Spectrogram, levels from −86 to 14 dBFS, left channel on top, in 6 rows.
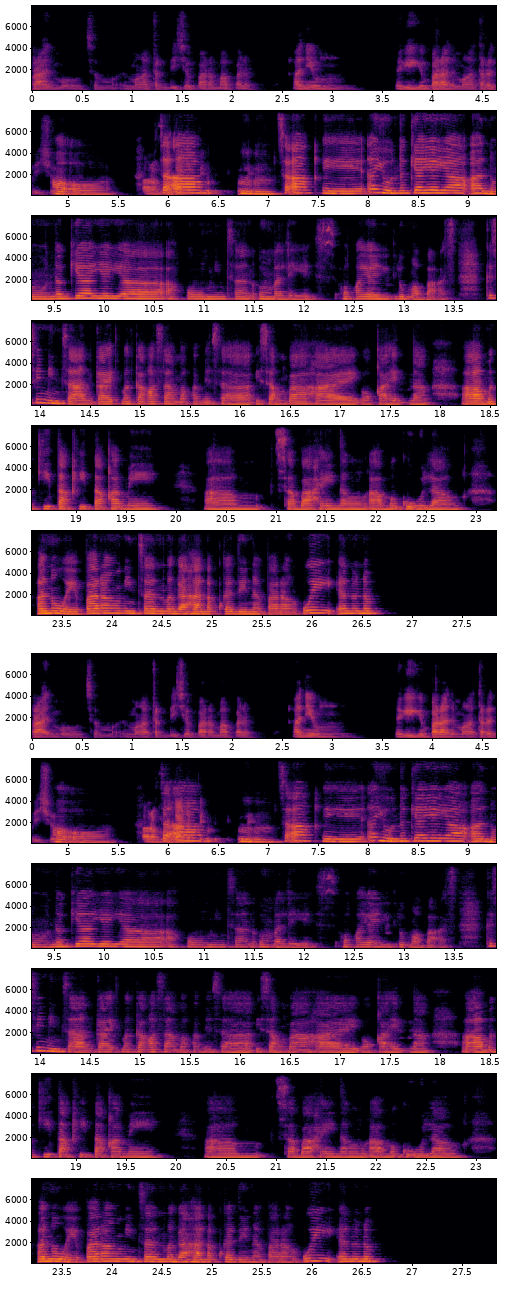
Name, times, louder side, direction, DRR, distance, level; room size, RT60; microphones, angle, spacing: voice 1, 0.0-2.2 2.6-3.2 3.6-4.9 5.7-6.2 6.8-6.9 17.5-17.9, right 4 dB, 70° right, 0.7 m, -32 dB
voice 2, 4.8-5.4 5.9-6.4 6.7-12.1 12.5-19.8 20.3-26.6, left 3 dB, 70° left, 0.7 m, -23 dB
3.3 x 2.1 x 2.6 m
head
